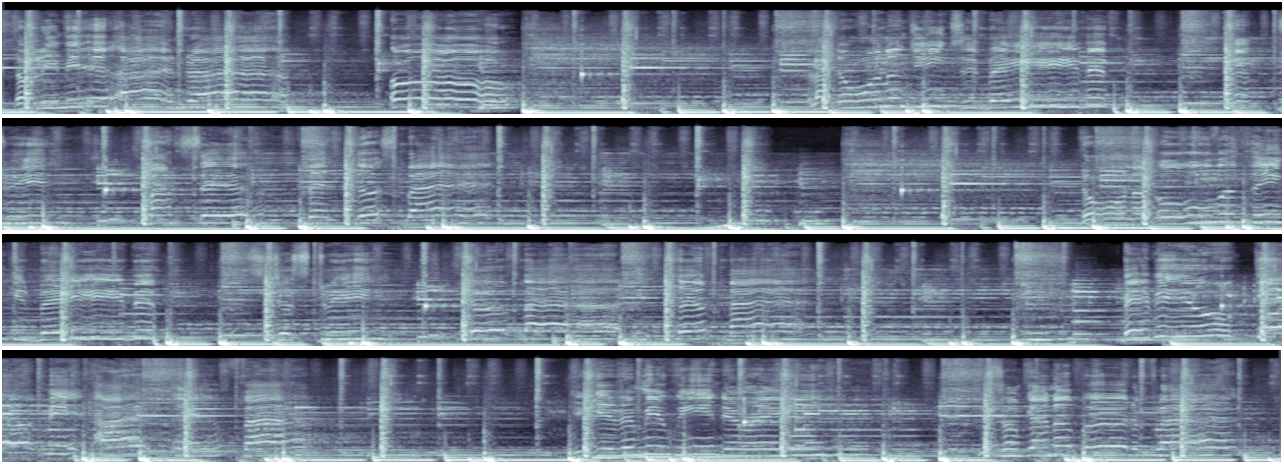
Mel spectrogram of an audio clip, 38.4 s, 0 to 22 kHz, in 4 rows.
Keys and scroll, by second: 4.3 ], 9.6 [, 13.2 space, 22.8 ctrl+t.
